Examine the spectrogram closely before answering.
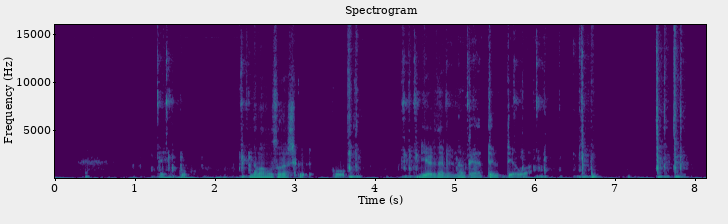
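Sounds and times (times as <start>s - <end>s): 
computer keyboard typing: 1.0s - 2.6s, 3.6s - 8.0s
speech: 1.3s - 1.8s, 2.4s - 6.2s.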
